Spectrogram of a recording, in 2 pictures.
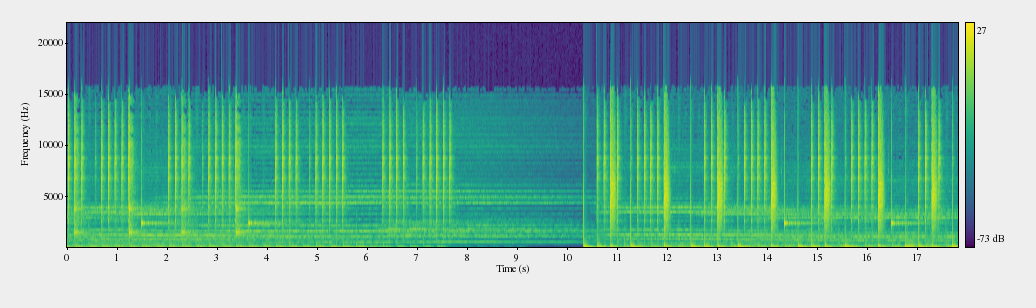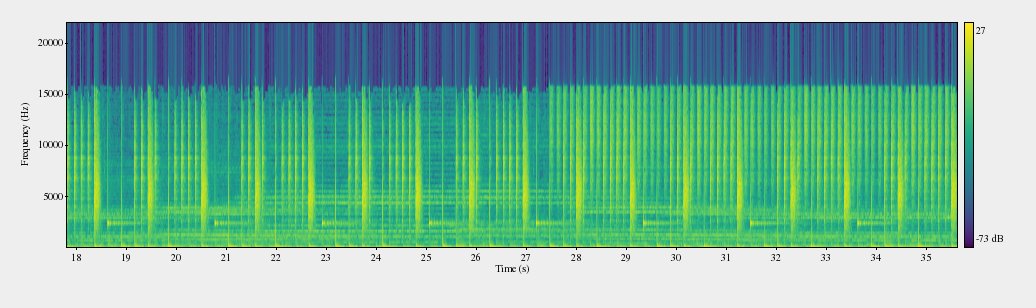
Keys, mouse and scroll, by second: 1.5-5.4 drag, 8.3 click, 12.2-13.5 drag, 13.5 Return, 14.8 click, 16.5 shift+Up, 20.0 click, 21.7-26.0 drag, 28.9 click, 31.2-33.9 drag, 33.9 Return, 35.4 click.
